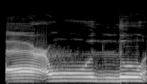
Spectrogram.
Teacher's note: Huruf dzal, bukan dal tapi dzal. Dzal itu ujung lidah bertemu gigi seri atas.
